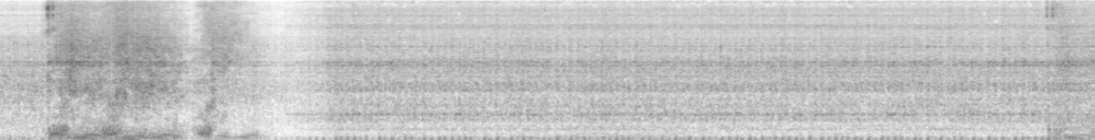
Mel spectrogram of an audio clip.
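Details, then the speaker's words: Yamaha NMAX scooter idling with CVT roller housing and pulleys removed: rough steady clatter about four beats a second persists, so cause is not the CVT; suspected crankshaft or engine block internals, not confirmed. "the sound is still rough, which means the main cause of the roughness is not the CVT part, but the side of the crankshaft or the blog part"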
